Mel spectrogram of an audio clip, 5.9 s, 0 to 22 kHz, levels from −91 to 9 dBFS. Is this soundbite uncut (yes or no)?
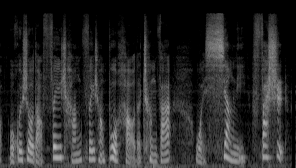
no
